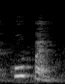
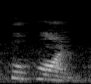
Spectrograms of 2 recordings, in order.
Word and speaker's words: coupon: Yeah, we tend to say it's a coupon, right? The actual pronunciation of this word is coupon.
